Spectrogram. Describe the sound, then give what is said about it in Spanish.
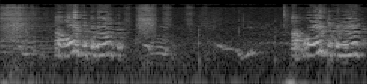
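Chicken-like fowl clucking and squawking, played as a sound effect during a video game awards show, comes in a few loud, nasal bursts with a busier stretch at the start and another near the end. “¿Esto de los pollos? Es cachondo, ¿eh? Ponlo otra vez.”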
